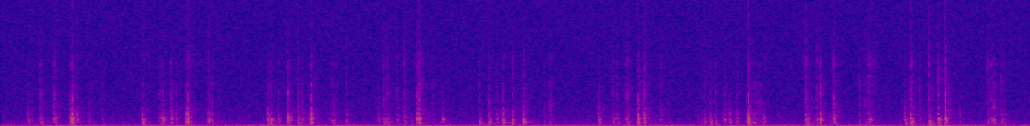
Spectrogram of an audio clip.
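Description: Fingernails tap rapidly with both hands on top of a full, closed cardboard saltine cracker box. The result is a fast, dry patter of short clicks, with a steady low hum underneath.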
